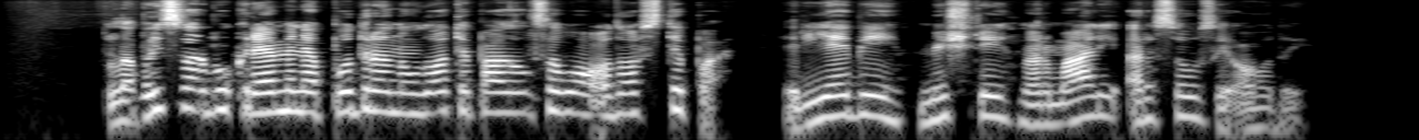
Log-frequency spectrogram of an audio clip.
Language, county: Lithuanian, Vilnius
